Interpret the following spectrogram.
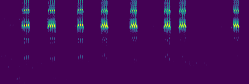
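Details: Spring field cricket calling at night to attract females: eight or nine sharp, high-pitched trilled chirps of a few pulses each, irregularly spaced about half a second apart, with a soft low hum early on.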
